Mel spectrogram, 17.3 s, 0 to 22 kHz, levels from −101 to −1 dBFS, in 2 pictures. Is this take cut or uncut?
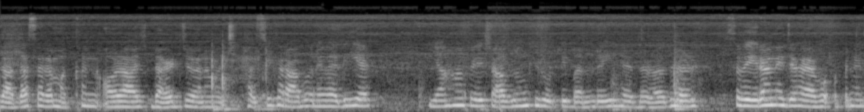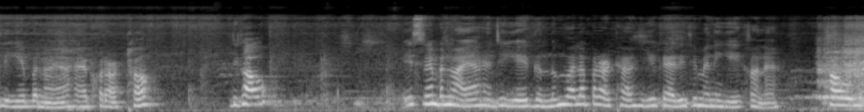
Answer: uncut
